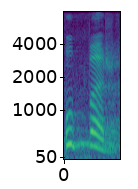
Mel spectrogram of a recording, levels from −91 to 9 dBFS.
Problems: constant background noise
